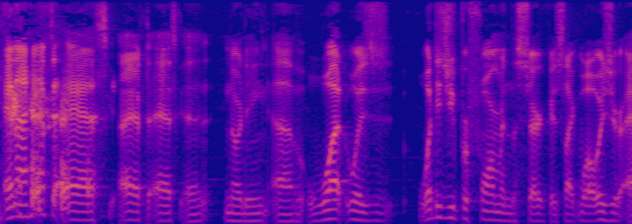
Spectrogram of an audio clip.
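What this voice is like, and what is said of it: Usual voice. Nothing is said of it.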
